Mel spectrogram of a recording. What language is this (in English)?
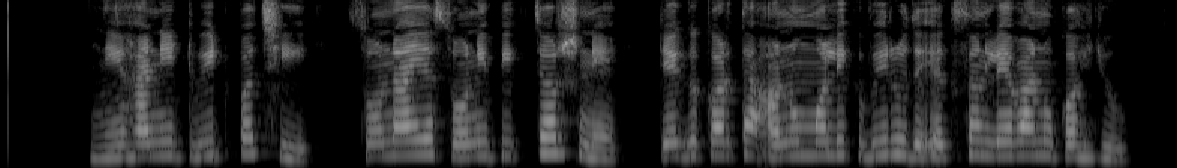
Gujarati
